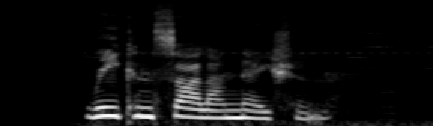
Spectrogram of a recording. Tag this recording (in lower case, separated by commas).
speech, human voice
